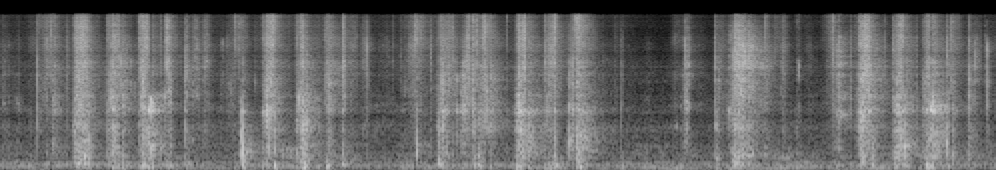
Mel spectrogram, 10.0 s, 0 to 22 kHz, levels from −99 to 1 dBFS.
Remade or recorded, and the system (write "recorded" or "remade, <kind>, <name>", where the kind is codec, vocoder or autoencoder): remade, codec, SNAC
